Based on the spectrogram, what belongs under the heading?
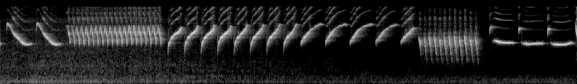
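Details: Canary training song with sharp downslurred whistles, a sustained buzzy rattle, an accelerating run of upslurred sweeps, another short harsh trill, then level piping notes.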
